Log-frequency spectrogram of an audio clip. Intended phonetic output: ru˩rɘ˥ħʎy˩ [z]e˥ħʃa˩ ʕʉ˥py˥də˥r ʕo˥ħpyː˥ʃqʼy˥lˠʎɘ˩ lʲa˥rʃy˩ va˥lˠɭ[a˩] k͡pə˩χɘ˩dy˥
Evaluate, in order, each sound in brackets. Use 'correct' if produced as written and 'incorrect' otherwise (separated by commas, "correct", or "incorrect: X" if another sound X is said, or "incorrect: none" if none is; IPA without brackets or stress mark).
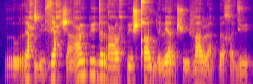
correct, correct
